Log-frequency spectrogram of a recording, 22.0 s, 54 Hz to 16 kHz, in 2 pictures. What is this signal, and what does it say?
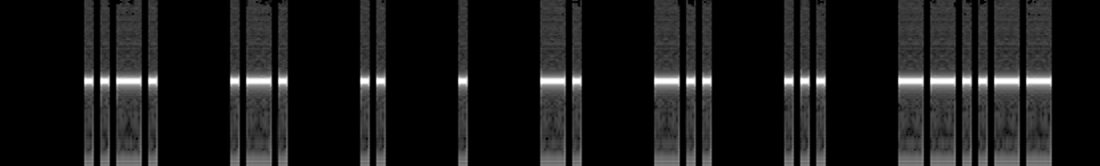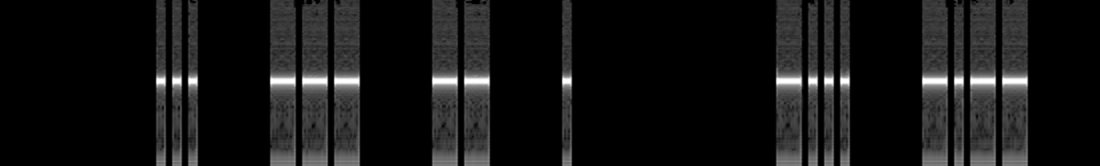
Morse code, heard as a keyed tone, about 15 wpm, spaced as for 8 wpm, 1000 Hz. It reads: FRIENDS, SOME BY
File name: qotdfiles / 8wpm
